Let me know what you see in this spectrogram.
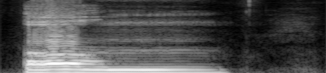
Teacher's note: chữ O là diphthong, chúng ta đọc hai nhịp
